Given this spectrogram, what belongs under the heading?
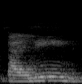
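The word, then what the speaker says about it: ptyalin: तो उस एंजाइम को कहते हैं हम लोग salivary amylase, also known as टाइलिन, P silent.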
